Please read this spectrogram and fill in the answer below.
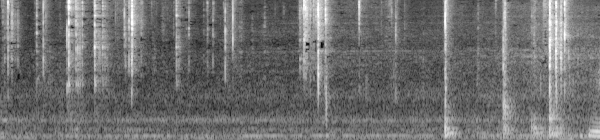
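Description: Light scattered clicks and taps of a plastic spudger and fingers handling the opened phone's internal parts, the sharpest click about four and a half seconds in, over a faint steady hum.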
